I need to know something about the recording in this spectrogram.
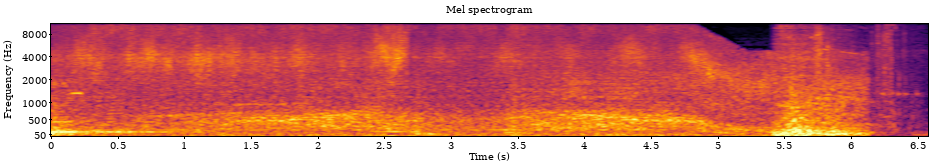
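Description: Wind rushes loudly past a gliding game character.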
